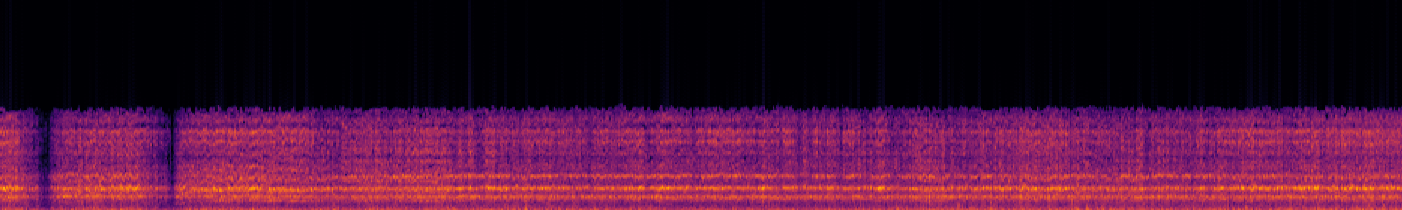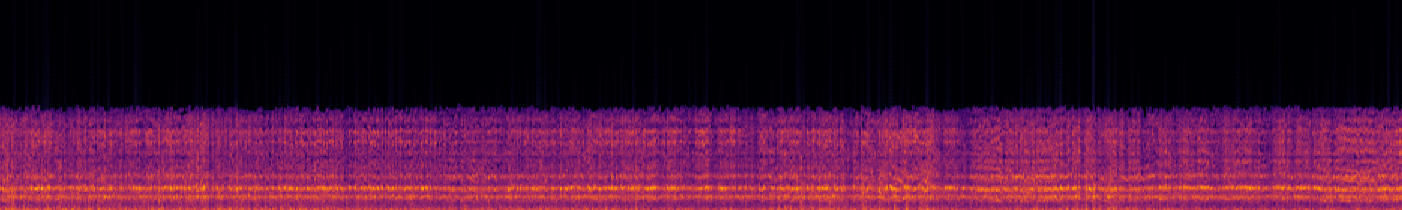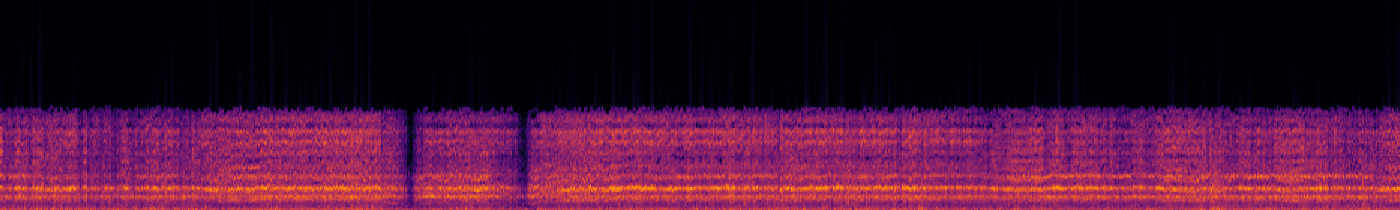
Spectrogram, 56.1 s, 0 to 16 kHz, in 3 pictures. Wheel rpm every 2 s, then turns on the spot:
150, 130, 210, 230, 230, 230, 230, 220, 230, 230, 230, 240, 230, 230, 230, 230, 220, 230, 230, 230, 200, 150, 150, 230, 230, 230, 230, 220.
none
